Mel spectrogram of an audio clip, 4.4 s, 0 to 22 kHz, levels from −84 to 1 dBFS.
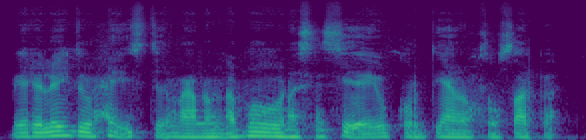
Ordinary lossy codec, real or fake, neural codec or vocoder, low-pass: none; fake; codec, 44.1 kHz, 3.4 kbps, Pupu-Codec; none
